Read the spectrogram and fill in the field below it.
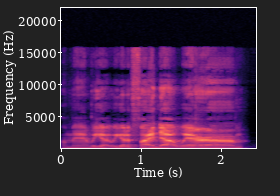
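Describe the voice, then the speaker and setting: A young man chatting excitably while commentating his own gameplay, laughing often. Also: fairly low pitch, normal speed, soft background music. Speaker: gaming streamer.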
